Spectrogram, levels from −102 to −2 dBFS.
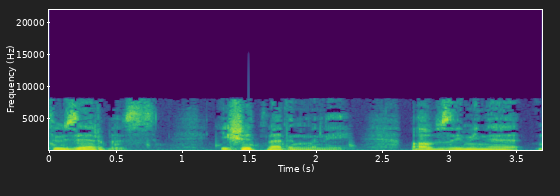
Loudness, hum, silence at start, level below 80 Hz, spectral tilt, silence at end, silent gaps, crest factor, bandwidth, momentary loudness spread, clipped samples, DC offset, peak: -16 LUFS; none; 0 s; -38 dBFS; -5 dB/octave; 0.2 s; none; 18 dB; 8.4 kHz; 18 LU; under 0.1%; under 0.1%; 0 dBFS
